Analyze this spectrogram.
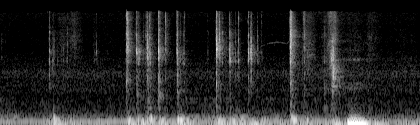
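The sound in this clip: A web address being typed on a computer keyboard: many quick, light key clicks in an uneven rhythm, with one heavier, louder keystroke near the end.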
